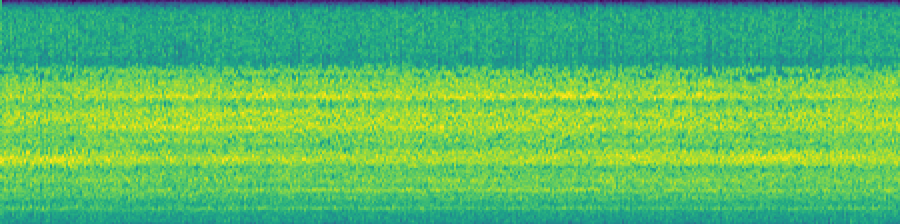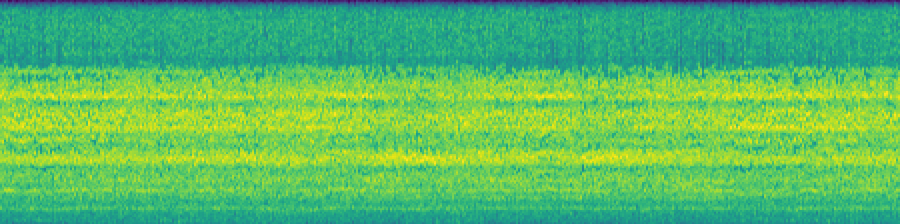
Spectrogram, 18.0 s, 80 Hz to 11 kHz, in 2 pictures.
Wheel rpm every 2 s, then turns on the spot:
210, 230, 230, 230, 230, 230, 230, 230, 230.
none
